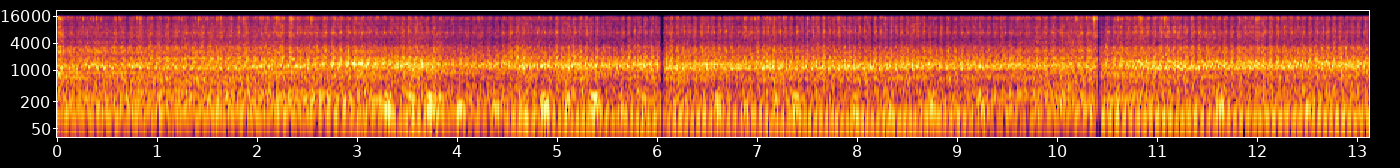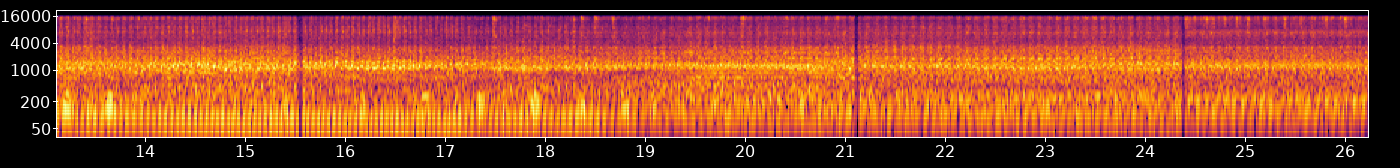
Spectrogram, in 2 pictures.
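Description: Tractor engine running steadily as the tractor drives along, heard from the driver's seat close to its upright exhaust stack.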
